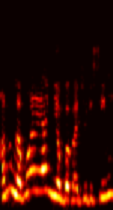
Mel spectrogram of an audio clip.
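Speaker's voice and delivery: play-acted curt, dismissive tone. Retelling how a person spoke to them about their skin, imitating a curt, snippy tone. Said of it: "langsung ngomong dengan nada ketus kayak".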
